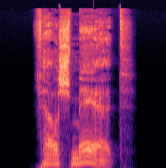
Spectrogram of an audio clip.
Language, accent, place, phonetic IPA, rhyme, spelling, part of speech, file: German, Germany, Berlin, [fɛɐ̯ˈʃmɛːət], -ɛːət, verschmähet, verb, De-verschmähet.ogg
- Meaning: 1. second-person plural subjunctive I of verschmähen 2. archaic spelling of verschmäht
